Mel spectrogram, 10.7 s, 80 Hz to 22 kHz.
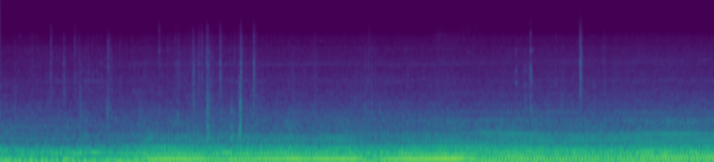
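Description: A 1997 Mustang Cobra's engine hums steadily with low rumble as the car rolls through a long sustained turn on a roundabout, no talking, even and close.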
